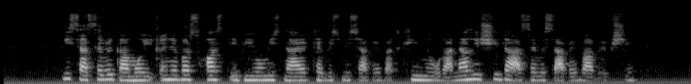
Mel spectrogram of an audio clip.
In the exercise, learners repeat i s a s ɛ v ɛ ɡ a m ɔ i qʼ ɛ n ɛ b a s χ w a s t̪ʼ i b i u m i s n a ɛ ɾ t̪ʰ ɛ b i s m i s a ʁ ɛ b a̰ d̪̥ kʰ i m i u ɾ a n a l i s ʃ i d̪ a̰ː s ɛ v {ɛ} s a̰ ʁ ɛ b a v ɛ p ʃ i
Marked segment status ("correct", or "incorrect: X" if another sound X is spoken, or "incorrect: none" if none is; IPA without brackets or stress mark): correct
